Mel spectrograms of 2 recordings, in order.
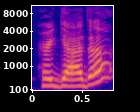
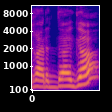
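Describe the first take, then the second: First: The word begins with an h sound. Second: The word begins with a g sound. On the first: The speaker calls it right. "I told you what is hergada" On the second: The speaker calls it wrong. "don't say gardaga, as some of you say it in English"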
